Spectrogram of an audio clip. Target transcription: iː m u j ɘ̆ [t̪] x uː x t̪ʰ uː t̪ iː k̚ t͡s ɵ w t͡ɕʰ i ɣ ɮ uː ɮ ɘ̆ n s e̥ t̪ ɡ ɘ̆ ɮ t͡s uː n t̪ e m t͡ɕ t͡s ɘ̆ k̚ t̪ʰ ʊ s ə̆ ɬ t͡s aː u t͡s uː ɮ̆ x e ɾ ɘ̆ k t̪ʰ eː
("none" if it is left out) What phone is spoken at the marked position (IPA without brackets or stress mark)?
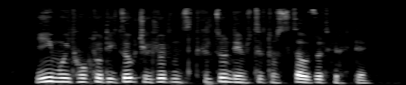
t̪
